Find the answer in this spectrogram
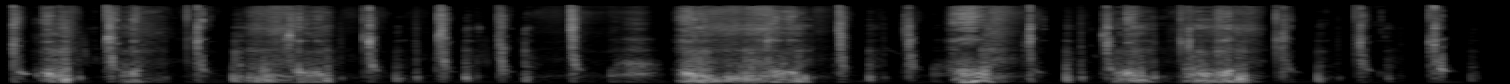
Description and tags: swallow gobble up
a man gobbling up food
chew, eat, eating, food, gobble, gulp, male, meal, person, swallow, up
